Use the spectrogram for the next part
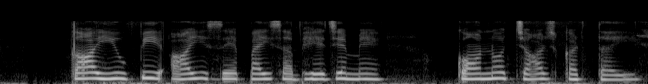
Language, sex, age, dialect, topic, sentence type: Magahi, female, 18-24, Southern, banking, question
